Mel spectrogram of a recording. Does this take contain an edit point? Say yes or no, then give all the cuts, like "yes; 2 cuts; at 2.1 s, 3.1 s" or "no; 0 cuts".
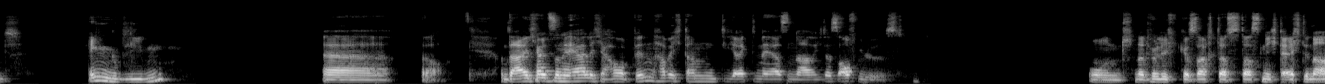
no; 0 cuts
